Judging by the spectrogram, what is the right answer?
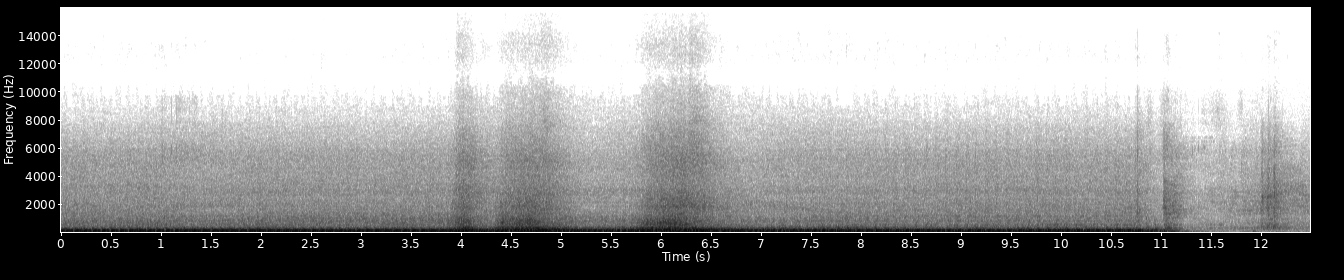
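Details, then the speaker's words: Kawasaki Brute Force ATV idling after cleaned spark arrestor reinstalled: steady, even low rumble with brief throttle blips then shutoff, sounding about the same as without the arrestor, normal idle. "I don't know if it's a big difference it all sounds pretty much the same"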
